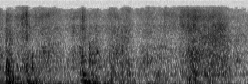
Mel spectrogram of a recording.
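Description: Faint handling noise of hands rubbing and pressing on a taped, snap-together metal duct, with a couple of soft rustles about a second apart.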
